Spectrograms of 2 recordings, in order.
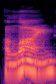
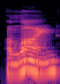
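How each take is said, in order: First: The stress is on the second syllable only. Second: The same.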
